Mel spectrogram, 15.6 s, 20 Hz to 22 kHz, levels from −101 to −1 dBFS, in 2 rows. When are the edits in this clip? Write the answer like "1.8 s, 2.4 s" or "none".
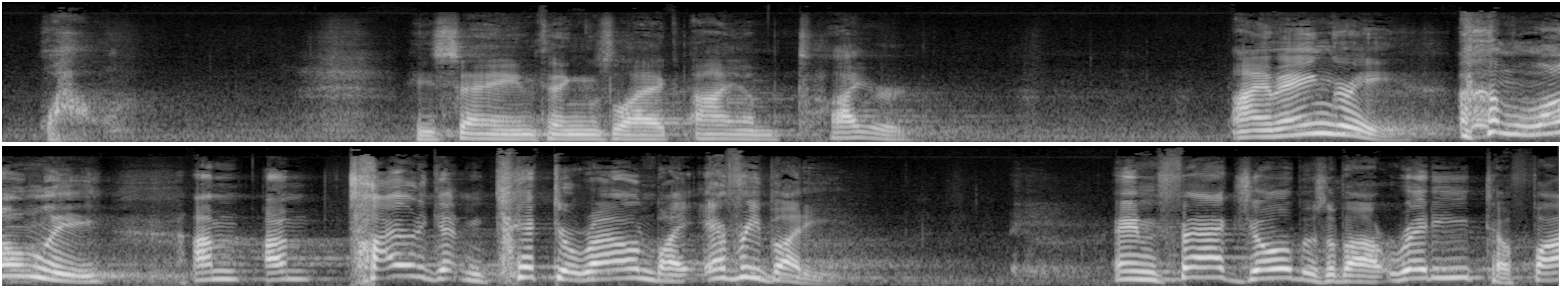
2.0 s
